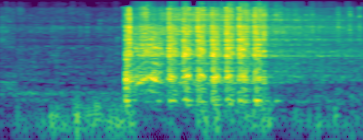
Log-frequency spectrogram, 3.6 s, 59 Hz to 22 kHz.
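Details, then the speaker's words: 1972 Plymouth Valiant, cold start on a weak battery through wimpy cables: slow, uneven cranking at about 3.5 turns per second that never catches, with no fuel pressure yet. Crank, no start. "No pressure. Still no fuel pressure. Keep cranking."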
